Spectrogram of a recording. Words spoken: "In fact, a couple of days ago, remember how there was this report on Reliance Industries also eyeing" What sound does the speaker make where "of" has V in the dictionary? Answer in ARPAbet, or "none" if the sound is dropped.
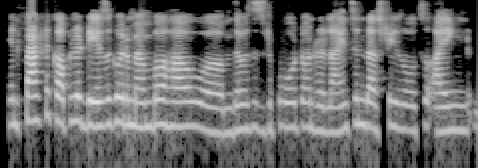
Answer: V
